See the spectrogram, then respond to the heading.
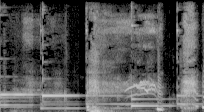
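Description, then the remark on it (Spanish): A doorbell chime rings out in a sequence of clear, sustained tones, stepping between pitches, with bursts of noisy activity and possible voices mixed in between the notes. “Oye, de hecho se escuchó en el, abrir el, audio una puerta y pensé que era aquí. Yo dije, ¿quién tocó?”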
